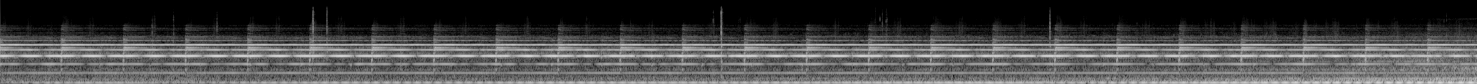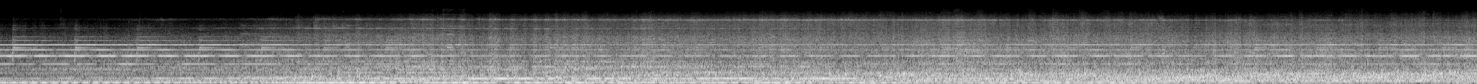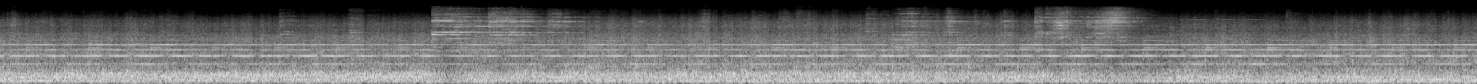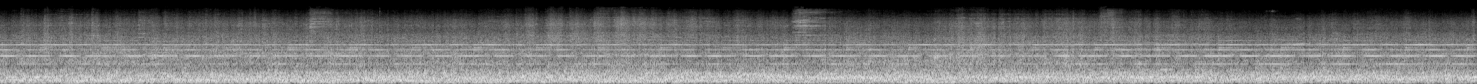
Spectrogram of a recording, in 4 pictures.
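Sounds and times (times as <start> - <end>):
crossing bells ringing: 0.0 - 59.0
freight train wheels clacking: 6.4 - 59.0
high-pitched wheel squeals: 33.9 - 35.3.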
